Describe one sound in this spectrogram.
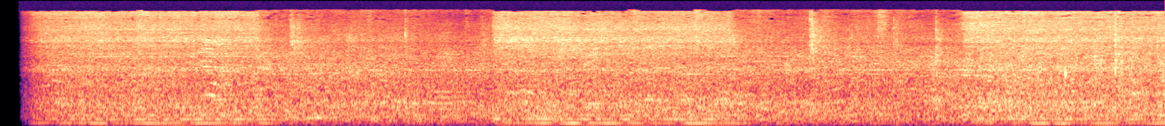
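Pop music plays loudly over loudspeakers in a large echoing hall.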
